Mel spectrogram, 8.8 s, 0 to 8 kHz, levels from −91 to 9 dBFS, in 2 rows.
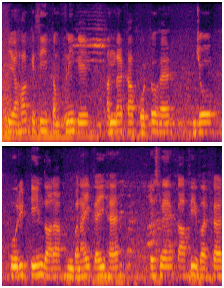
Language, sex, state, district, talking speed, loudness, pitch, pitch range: Hindi, male, Haryana, Charkhi Dadri, 130 wpm, -15 LUFS, 150 Hz, 140-155 Hz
